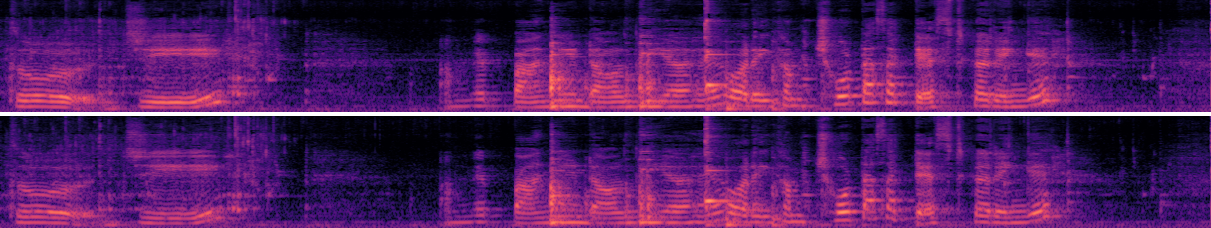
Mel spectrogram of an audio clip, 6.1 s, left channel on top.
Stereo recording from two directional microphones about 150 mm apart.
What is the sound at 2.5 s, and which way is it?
Speech, 40° left (ahead or behind).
